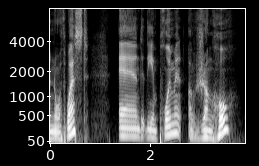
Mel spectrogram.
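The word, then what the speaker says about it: Zheng He: and the employment of Jean Ho which in English is spelled Z H E N G and H which is H E in English.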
